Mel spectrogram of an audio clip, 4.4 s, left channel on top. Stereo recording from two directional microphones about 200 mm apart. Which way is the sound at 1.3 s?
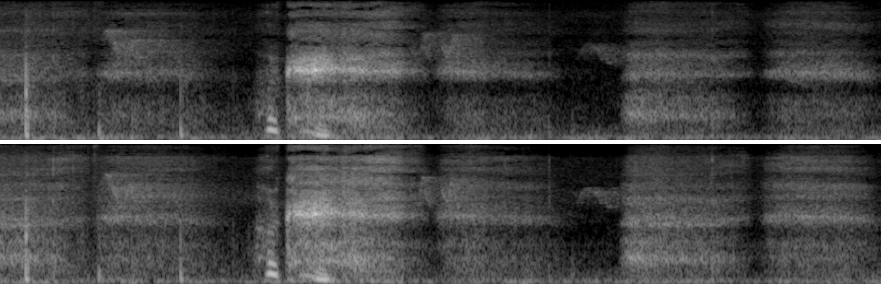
30° right (ahead or behind).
